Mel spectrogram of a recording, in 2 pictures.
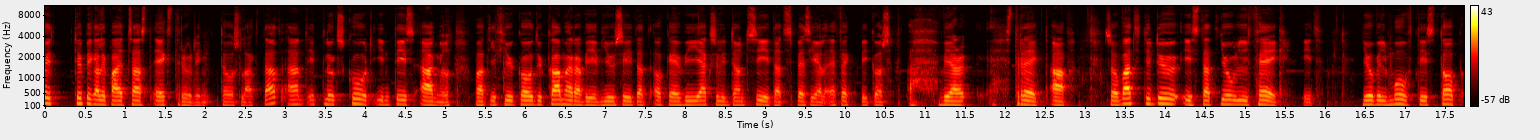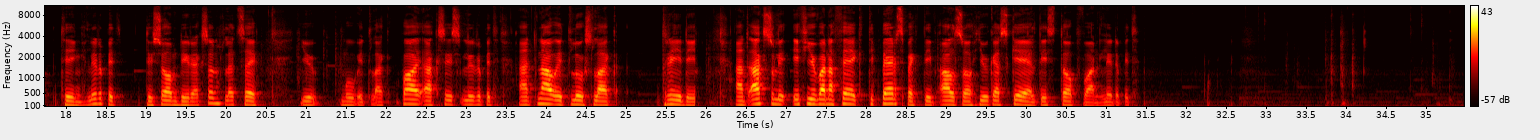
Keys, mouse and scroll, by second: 0.6 shift+scroll up 1, 0.7 shift+middle click, 0.8 shift+scroll down 1, 3.3 middle click, 3.6-5.0 middle drag, 5.6 KP_0, 7.0 shift+middle click, 12.5 shift+middle click, 13.2 shift+middle click, 16.1 g, 23.8 shift+middle click, 23.8 shift+scroll up 1, 24.1 shift+scroll down 1, 26.0 shift+middle click, 26.7 shift+middle click, 28.1 shift+middle click, 28.9 shift+middle click, 29.6 s, 35.2 middle click.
